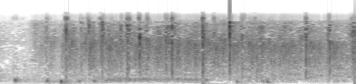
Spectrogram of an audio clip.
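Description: Audience applauding: a dense, steady patter of many hand claps, beginning just as the speech ends.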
